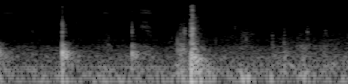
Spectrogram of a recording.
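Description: Chalk writing on a chalkboard: a series of short, sharp taps and scrapes about two a second, one a little longer a little past the middle.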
